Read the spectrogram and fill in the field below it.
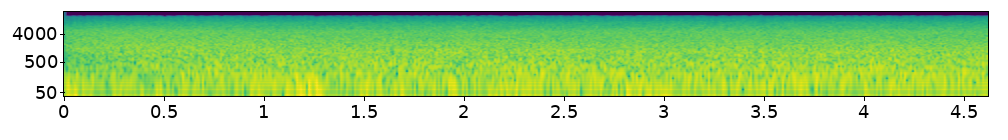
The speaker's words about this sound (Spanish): El río no pasa, el río ruge, como estamos comprobando en este salto de agua aquí en la mitad del puente en esta presa del Guadalquivir. Lo escuchamos en directo.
